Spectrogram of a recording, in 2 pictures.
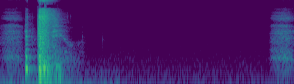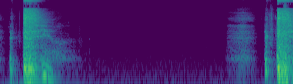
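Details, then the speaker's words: A man's wet sneezes: three separate wet, forceful sneezes, each with a short in-breath just before, spaced a few seconds apart in a quiet room, after complaining of a nose tickle. "Oh, it tickles. Oh, it tickles so much. It feels so bad. I got it. I got to let it out. Oh god. Oh, I got to sneeze."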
